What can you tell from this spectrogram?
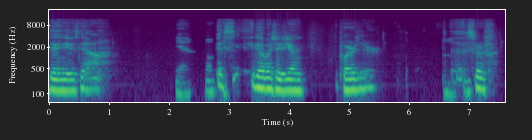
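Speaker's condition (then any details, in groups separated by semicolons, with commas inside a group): Parkinson's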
